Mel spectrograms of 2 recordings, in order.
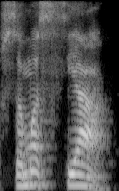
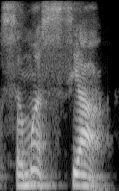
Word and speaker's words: समस्या: अशा पद्धतीने उच्चारण करतो समस्या आपण समस्या असं म्हणतो का नाही म्हणत तर समस्या स्या जे जोड अक्षर आहे त्यामधील पहिला अक्षर स याचा आपण जोर देऊन उच्चारण करतो समस्या याप्रमाणे असत्यम असत्य म्हणतो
